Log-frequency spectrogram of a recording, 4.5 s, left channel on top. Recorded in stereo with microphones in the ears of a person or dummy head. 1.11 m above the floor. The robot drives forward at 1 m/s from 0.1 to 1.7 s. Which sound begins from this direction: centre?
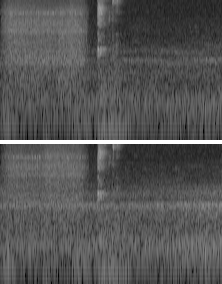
Keys jangling, at 1.9 s.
